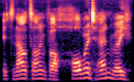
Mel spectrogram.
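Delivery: ordinary delivery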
